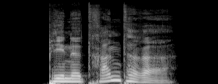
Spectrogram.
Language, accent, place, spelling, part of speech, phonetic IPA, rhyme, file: German, Germany, Berlin, penetranterer, adjective, [peneˈtʁantəʁɐ], -antəʁɐ, De-penetranterer.ogg
- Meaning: inflection of penetrant: 1. strong/mixed nominative masculine singular comparative degree 2. strong genitive/dative feminine singular comparative degree 3. strong genitive plural comparative degree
